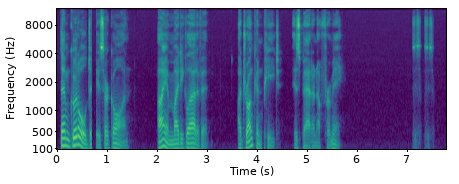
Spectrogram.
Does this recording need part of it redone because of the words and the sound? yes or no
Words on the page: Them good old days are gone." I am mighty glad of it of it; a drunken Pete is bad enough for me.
yes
